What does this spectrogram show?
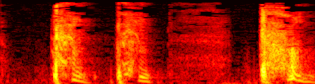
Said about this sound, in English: Got a little frog in my throat. I'm sorry about that.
